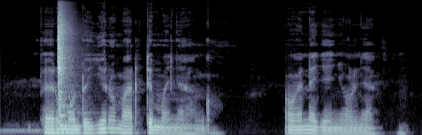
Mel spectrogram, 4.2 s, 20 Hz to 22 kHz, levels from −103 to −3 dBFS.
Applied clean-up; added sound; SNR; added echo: none; Snare drum; -1 dB; none.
